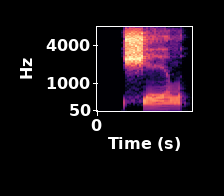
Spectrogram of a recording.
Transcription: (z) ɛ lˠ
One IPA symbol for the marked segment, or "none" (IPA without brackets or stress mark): ʃ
